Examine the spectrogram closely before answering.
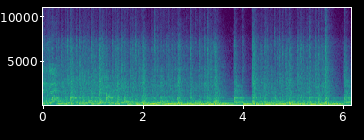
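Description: Dhol, the Punjabi two-headed barrel drum, played in a fast, dense rhythm of strikes over steady low sustained notes that change pitch in steps, with a brief break in the drumming about halfway through.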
